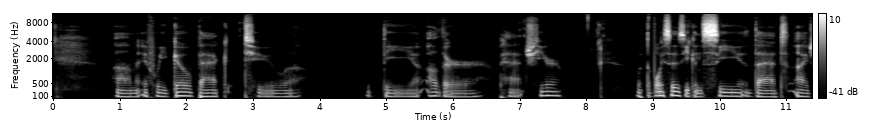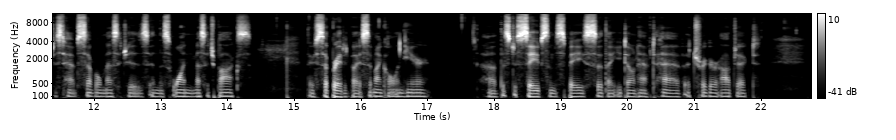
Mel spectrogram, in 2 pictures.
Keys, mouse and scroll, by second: 2.8 click, 5.8 click, 7.1 click, 8.2 click, 22.0 click.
